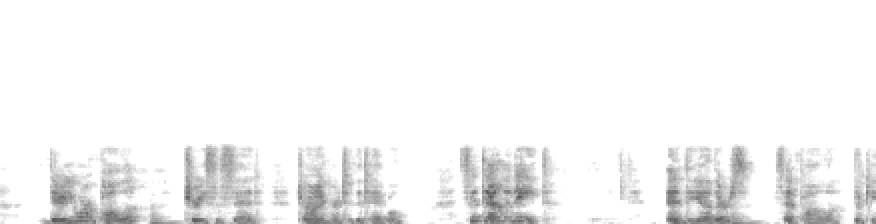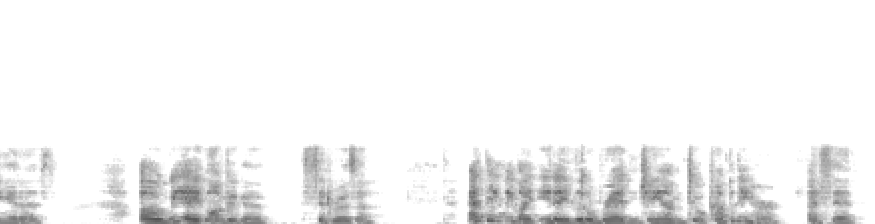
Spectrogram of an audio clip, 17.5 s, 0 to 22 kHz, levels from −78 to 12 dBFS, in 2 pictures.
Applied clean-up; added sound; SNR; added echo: classical method WPE with log-MMSE.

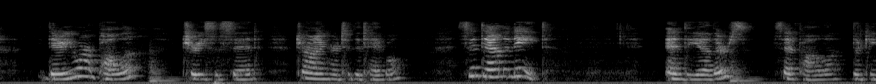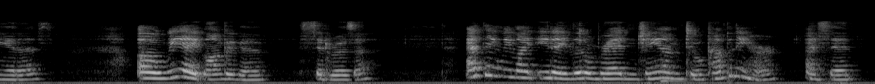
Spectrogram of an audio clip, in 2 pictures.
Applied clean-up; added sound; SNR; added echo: none; Bowed string instrument; 16 dB; reverberation time 0.2 s.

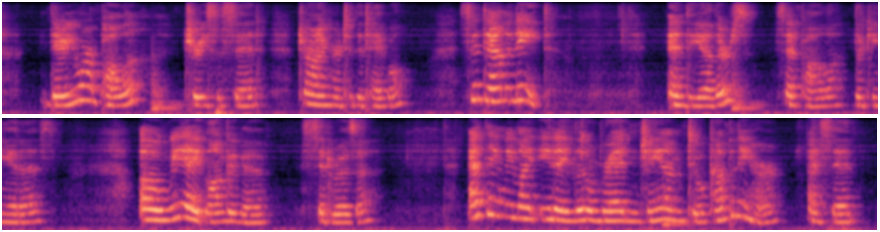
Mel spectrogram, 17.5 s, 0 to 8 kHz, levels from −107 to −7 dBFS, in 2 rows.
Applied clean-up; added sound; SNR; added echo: neural separator model SepFormer DNS4.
